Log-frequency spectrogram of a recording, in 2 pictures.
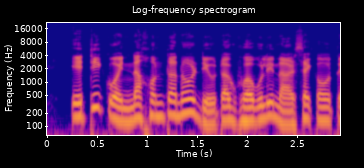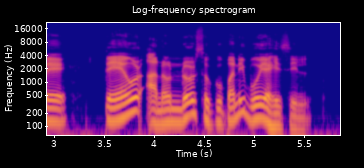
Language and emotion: Assamese, happy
